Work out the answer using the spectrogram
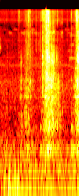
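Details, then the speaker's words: Husqvarna self-propelled mower drive wheel spun by hand: rough, gritty grinding surges about twice a second as drive gears fail to mesh, caused by a bent wheel shaft; fixing it made the spin cleaner without grinding. "yeah so it's the gear you can hear we'll try it out see how it works"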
